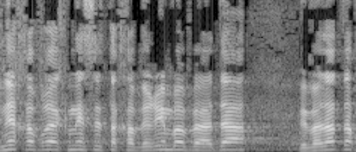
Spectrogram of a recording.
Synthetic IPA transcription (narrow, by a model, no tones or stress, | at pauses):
ne̞jχavʁeakne̞se̞t̪haχave̞ʁimbavead̪a | vevead̪at̪a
